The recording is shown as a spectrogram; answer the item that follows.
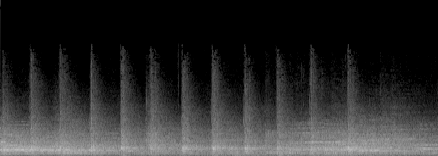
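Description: A steady rhythm of sharp knocks, about eleven strikes a little over half a second apart, over crowd noise from spectators in an ice rink.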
